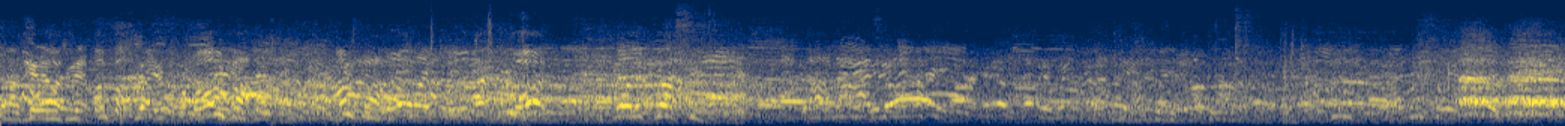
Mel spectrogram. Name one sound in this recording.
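A crowd of men shouts and jeers outdoors.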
